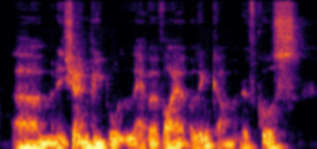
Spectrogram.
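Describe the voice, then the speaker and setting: A man with a British accent speaks at a medium pitch in a monotone, flat way, his voice somewhat breathy. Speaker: birding tour leader. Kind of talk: live online talk Q&A.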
